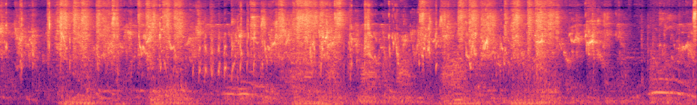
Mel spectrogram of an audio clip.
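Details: Budgerigars calling together in a colony: a dense, continuous mass of high chirps, twitters and warbles from many birds, with no pauses and steady loudness throughout.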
